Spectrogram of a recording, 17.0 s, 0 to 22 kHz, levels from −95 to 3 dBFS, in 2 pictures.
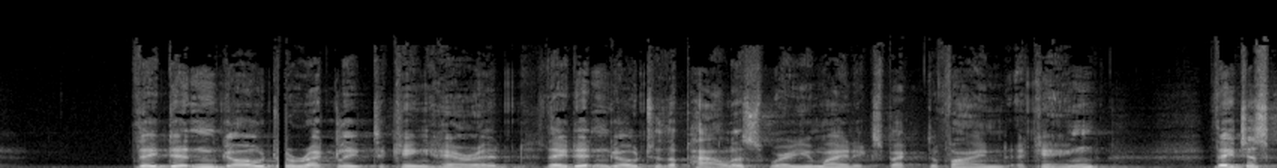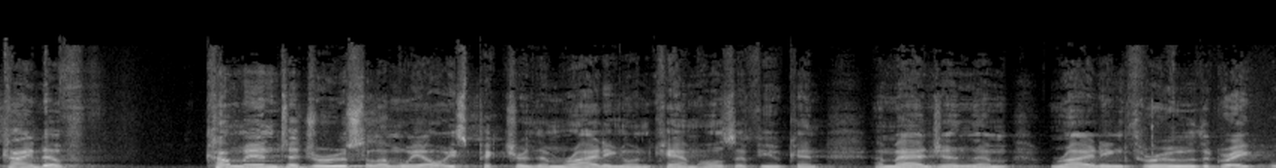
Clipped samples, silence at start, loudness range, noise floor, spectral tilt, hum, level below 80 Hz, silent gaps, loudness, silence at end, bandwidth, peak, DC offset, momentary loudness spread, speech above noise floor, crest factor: under 0.1%; 0.9 s; 4 LU; -70 dBFS; -5 dB/octave; none; -76 dBFS; none; -30 LUFS; 0 s; 16.5 kHz; -8 dBFS; under 0.1%; 10 LU; 41 dB; 22 dB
